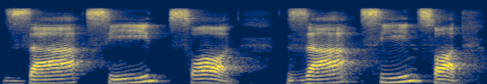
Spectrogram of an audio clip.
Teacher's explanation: अब इनका मखरज क्या है? जुबान की नोक और अगले तमाम दांत।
